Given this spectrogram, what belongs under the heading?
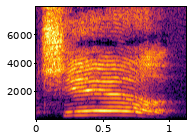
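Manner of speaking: hammed-up exasperated scolding; exasperated mock shout. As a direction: scold the fans to calm down. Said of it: "I was like".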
